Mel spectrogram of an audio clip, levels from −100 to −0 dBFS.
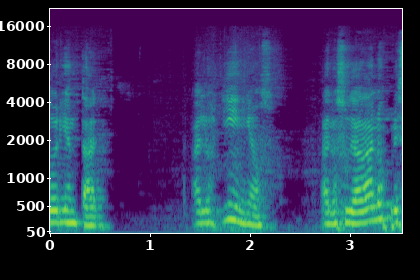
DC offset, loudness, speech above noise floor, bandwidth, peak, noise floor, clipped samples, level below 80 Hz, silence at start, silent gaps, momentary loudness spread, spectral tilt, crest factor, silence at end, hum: under 0.1%; -22 LUFS; 52 dB; 12 kHz; -6 dBFS; -72 dBFS; under 0.1%; -56 dBFS; 0 s; none; 14 LU; -6.5 dB/octave; 16 dB; 0 s; none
